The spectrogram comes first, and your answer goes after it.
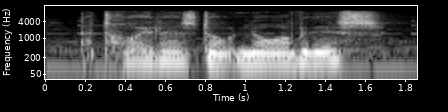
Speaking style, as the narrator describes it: Derek whispered to Hope

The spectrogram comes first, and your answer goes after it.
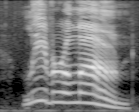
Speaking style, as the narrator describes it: yelled

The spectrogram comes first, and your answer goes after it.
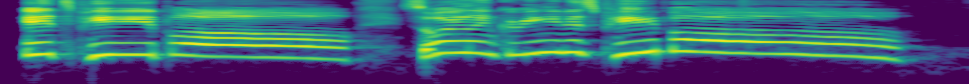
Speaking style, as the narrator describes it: Percy's dad leaned back in his chair and yelled

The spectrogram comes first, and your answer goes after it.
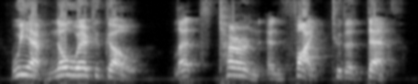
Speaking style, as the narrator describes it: Cao Cao shouted

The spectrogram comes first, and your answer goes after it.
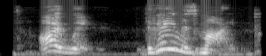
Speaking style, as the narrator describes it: the player whose face we could not see exclaimed

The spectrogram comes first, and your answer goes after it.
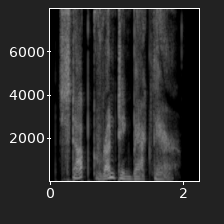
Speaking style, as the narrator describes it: Susan whispered harshly

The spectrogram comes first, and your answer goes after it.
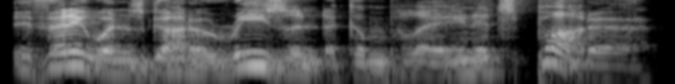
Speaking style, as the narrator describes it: growled Moody

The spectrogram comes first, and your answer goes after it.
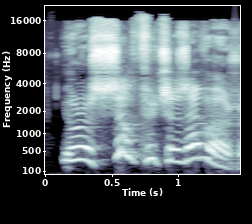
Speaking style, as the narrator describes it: shrieked Rimmer

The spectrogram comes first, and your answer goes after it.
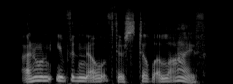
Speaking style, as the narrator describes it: Through her sobs, she said

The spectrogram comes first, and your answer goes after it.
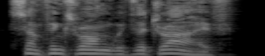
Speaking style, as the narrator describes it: he said in a quiet, quivering voice

